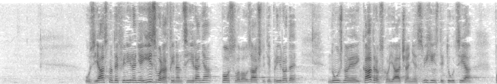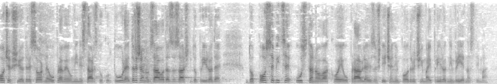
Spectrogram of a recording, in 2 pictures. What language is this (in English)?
Croatian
